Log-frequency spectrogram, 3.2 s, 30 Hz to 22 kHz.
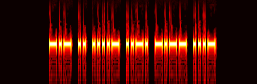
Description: Morse code, heard as a keyed tone, about 50 wpm, 700 Hz. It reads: KI4FYV
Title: Speed Racing - USA Call Signs 40wpm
